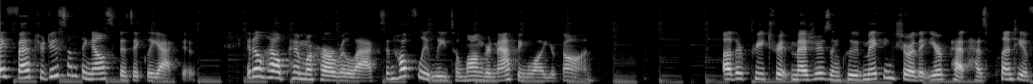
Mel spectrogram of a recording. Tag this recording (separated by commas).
Music, Speech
